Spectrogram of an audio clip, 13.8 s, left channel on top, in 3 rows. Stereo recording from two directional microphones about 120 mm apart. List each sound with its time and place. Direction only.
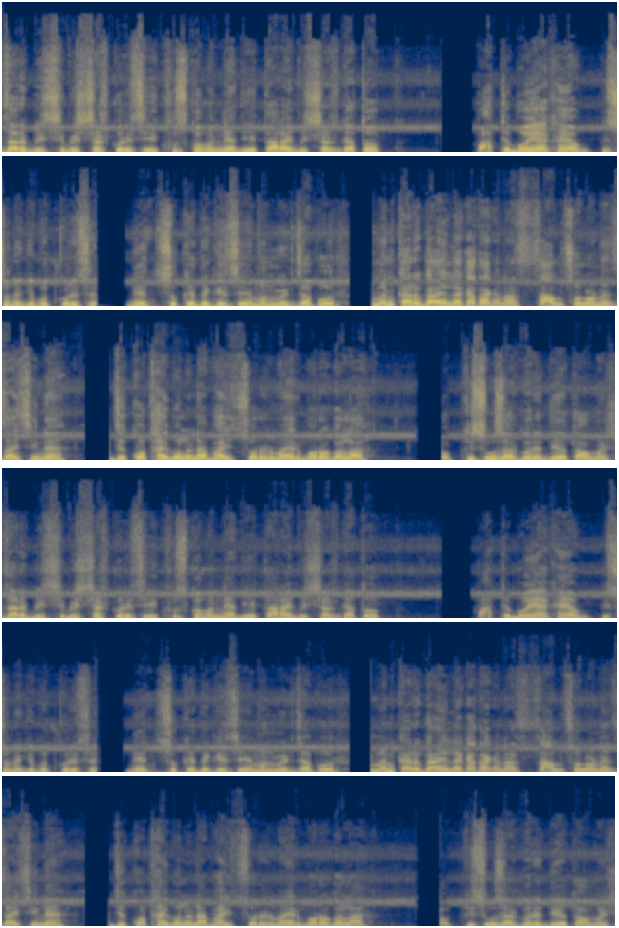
0.0 s speech: 25° left (ahead or behind)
